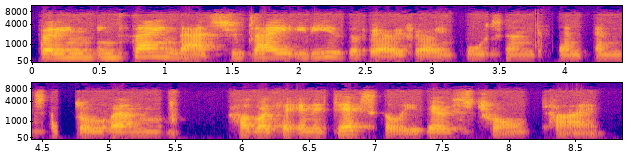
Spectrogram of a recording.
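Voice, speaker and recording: A woman from Brazil with a Brazilian accent, a guest talking casually about her healing work, gently searching for words. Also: fairly low pitch, level tone, normal speed, creaky. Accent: Brazilian Portuguese. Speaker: guest, yoga and healing teacher. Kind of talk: casual conversation. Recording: dull lo-fi audio with faint background hiss.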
